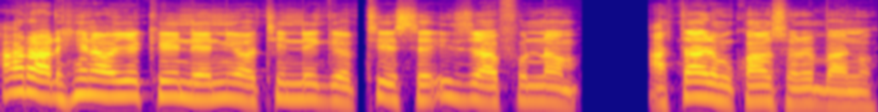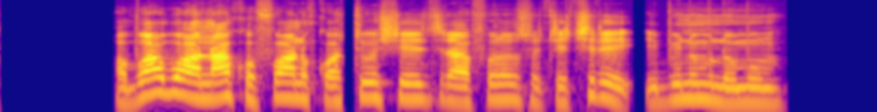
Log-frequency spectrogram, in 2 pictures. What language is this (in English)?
Akan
